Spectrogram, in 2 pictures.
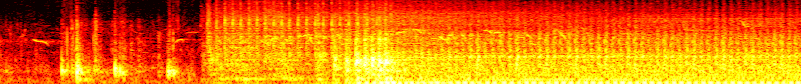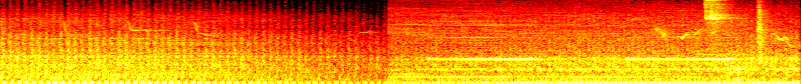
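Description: Tractor engine sound running steadily after a few clicks in the first second; near the end the engine note shifts and two short reversing beeps sound, signalling the tractor backing up.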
